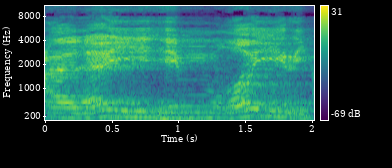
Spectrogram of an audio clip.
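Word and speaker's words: عليهم غير: Cara membacanya tidak ditahan karena izhar. An'amta alaihim ghairi ada dua.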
